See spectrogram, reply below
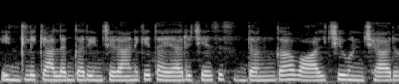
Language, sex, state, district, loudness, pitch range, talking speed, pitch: Telugu, female, Andhra Pradesh, Chittoor, -13 LUFS, 195-215 Hz, 90 wpm, 200 Hz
